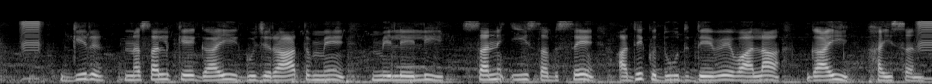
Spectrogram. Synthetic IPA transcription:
ɡɪɾnəsəlkeɡaːiɡʊd͡ʒɾaːt̪mẽmɪleːlisəniːsəbʱseɐd̪ʱɪkd̪uːd̪ːeːʋeʋaːlaɡaːihəɪsən

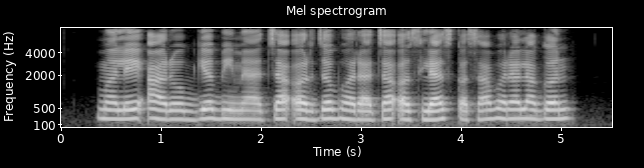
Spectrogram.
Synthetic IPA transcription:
məleʔaɾoɡjəbimjat͡ɕaʔəɾd͡zəbʱəɾat͡saʔəsljaskəsabʱəɾalaɡən

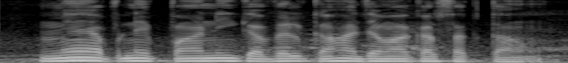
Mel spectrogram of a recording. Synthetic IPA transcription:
mɛ̃ɐpnepaːnikabɪlkɐɦãd͡ʒɐmakɐɾsɐkt̪aɦṵ̃ː

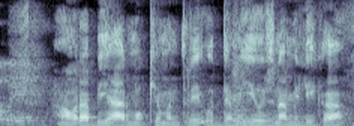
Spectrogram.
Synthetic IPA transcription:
hɐmɾabɪɦaːɾmʊkʰːjəmə̃nt̪ɾiʔʊd̪jəmijoːd͡ʒnamɪlikaː

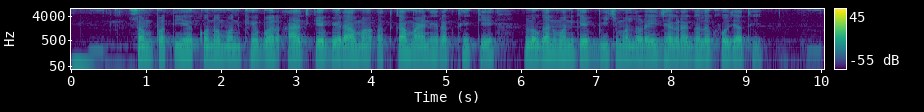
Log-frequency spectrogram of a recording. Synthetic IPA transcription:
səmpət̪ːiɦekonomənkʰebəɾad͡ʒkebeɾameʔət̪kamaneɾəkʰt̪ʰeke | loɡənmənkebit͡ʃmeləɽəjd͡ʒʱəɡɽaɡʱələkhod͡ʒat̪i

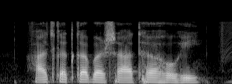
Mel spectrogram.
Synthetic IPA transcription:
aːd͡ʒkət̪kabəɾsaːt̪ɦɛɦoːɦiː

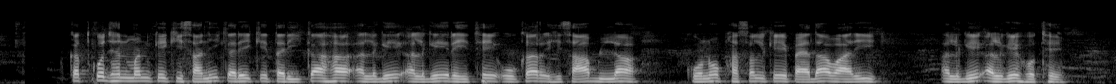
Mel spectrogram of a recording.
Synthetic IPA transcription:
kət̪kod͡ʒənmənkekɪsaːnikəɾeket̪əɾiːkaɦʔɐlɡeɐlɡeɾɐɦit̪ʰeoːkəɾɦɪsaːbla | koːnopʰəsəlkepɛːd̪aʋaːɾi | ɐlɡeʔəlɡeɦoːt̪ʰeː

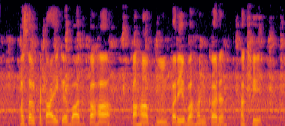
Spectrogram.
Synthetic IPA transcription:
pʰəsəlkʰəʈaːikebaːd̪kɐɦa | kəɦãpəɾɪbəɦənkəɾ | səkʰeː

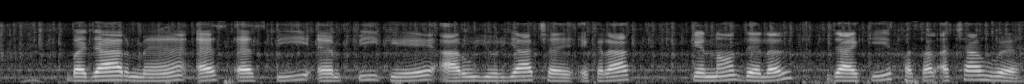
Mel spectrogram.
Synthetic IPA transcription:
bəd͡ʒaːɾmẽɛsɛspiɛmpikea̰ːɾujuɾijat͡ʃʰəḛkɾa | kenə̃d̪eləl | d͡ʒajkipʰəsələ̰tːʃʰaɦue

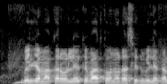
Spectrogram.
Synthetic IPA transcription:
bild͡ʒəmakəɾblekebad̪̚kəwnoɾəsid̪milekel

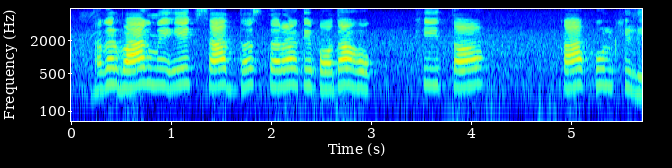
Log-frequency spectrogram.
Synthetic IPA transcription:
əɡəɾbʱaːɡmẽeːksaːt̪̚d̪əst̪əɾəɦkepɔːd̪aɦo | kʰit̪ɔ | kapʰuːlkʰɪli

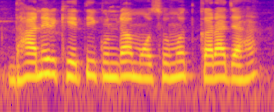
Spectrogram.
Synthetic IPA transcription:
d̪ʱaːnɪɾkʰeːt̪ikʊ̃ɳɖamɔːsomət̪kɐɾad͡ʒaɦ

